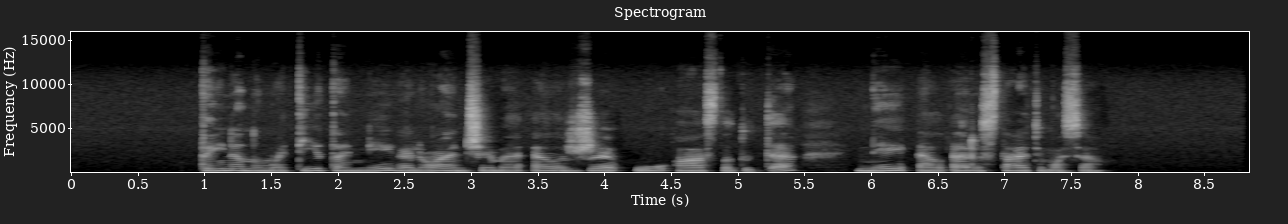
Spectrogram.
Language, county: Lithuanian, Vilnius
